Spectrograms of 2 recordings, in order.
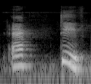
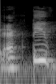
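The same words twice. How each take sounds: First: "active" in two separate beats, ac, tive; split syllables. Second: Said in the usual way. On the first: Shown as a demonstration. Teacher counting syllables for the class, "active" split ac, tive. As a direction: pause in the middle of "active". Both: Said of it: "two syllable are presenting here".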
